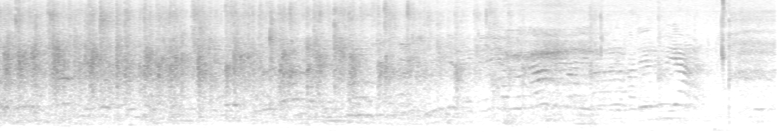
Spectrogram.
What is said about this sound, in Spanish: Aleluya, gloria al Señor. Dale ese aplauso fuerte al Rey de Reyes.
